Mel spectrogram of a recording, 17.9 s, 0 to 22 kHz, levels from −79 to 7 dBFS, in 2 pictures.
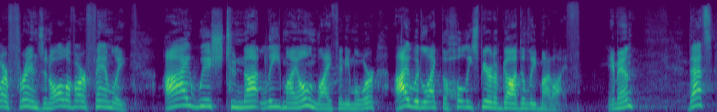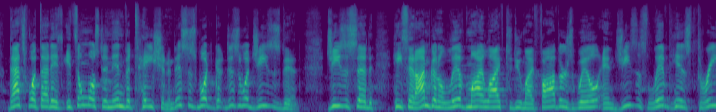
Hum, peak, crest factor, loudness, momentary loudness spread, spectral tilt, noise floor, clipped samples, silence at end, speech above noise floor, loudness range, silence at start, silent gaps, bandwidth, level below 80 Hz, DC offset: none; 0 dBFS; 22 dB; -22 LUFS; 12 LU; -4.5 dB/octave; -50 dBFS; under 0.1%; 0 s; 28 dB; 5 LU; 0 s; none; 19.5 kHz; -68 dBFS; under 0.1%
